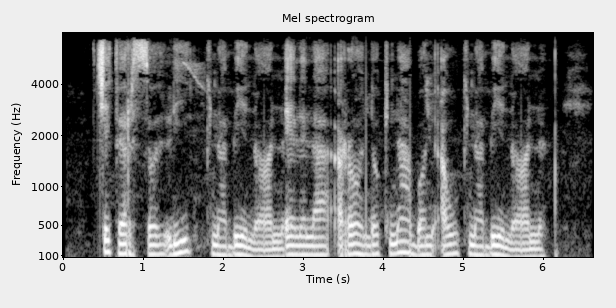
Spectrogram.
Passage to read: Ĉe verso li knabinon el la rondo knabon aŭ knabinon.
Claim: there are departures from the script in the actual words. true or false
false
